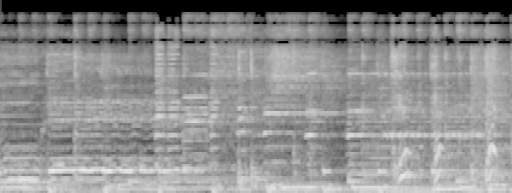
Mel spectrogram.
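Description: Live Tejano band playing an instrumental stretch: accordion over bass guitar, drums and congas, with a few short swooping notes about five seconds in.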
